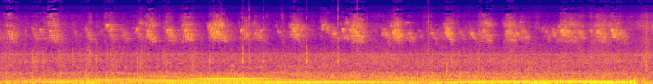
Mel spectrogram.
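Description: Small birds chirping over and over, two or three short high chirps a second, over a low steady hum that cuts off suddenly near the end.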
